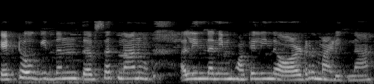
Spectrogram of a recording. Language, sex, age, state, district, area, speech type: Kannada, female, 60+, Karnataka, Shimoga, rural, spontaneous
